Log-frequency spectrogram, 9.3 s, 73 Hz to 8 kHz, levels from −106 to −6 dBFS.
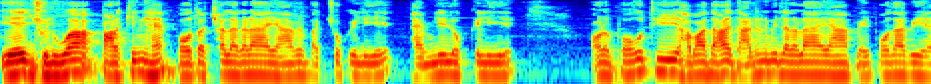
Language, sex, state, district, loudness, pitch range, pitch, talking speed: Hindi, male, Bihar, East Champaran, -20 LUFS, 120-130 Hz, 125 Hz, 210 wpm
